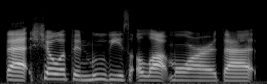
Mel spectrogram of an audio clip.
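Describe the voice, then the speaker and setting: A woman's voice: mid-range voice, measured pace, bright, forceful tone, clear, resonant tone, dry recording, studio quality. A woman with an American accent, a chatty and emphatic podcast co-host in casual conversation. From United States. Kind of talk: casual chat.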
